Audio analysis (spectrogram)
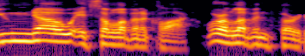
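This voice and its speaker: A man with a bright, sharp tone, high pitch and very wide pitch swings, in an American accent, on a very clean recording with a silent background. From US Midwest. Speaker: podcast host and parenting author. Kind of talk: casual chat. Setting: studio, streamed on video. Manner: not fast-talking.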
